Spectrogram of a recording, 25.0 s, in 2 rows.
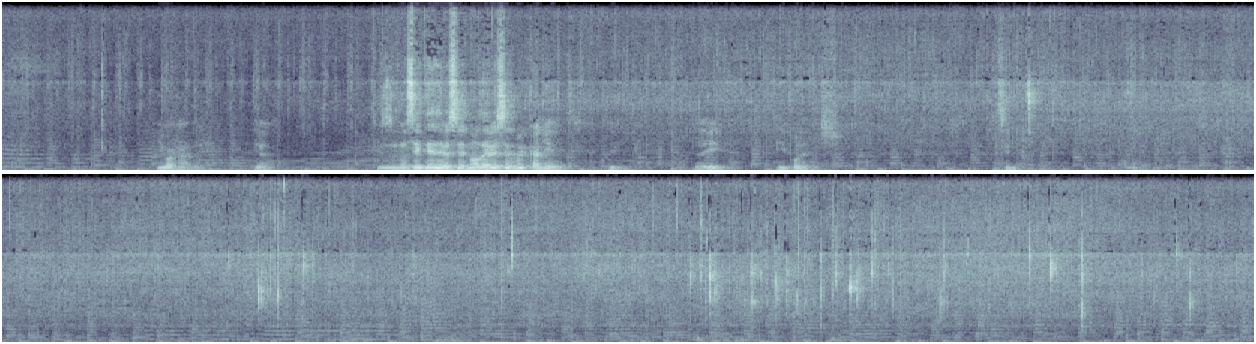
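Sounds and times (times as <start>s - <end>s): dough frying in oil: 5.6s - 25.0s
oil crackling and popping: 5.9s - 25.0s.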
